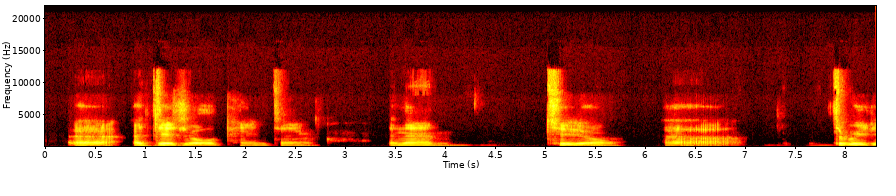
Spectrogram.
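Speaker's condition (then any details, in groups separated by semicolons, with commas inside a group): ALS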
